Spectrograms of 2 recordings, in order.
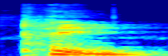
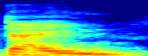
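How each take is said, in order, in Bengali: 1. t ধ্বনিটিতে জোরালো বাতাসের ফুঁ আছে। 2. t ধ্বনিটি সাধারণ, কোনো ফুঁ ছাড়া।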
